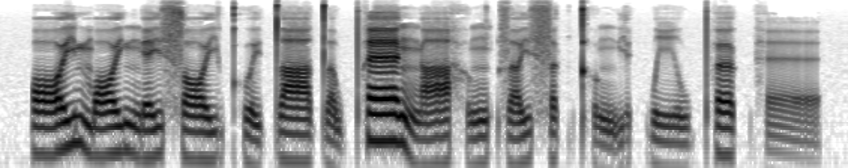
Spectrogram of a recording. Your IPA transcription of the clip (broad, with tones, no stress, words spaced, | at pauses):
ɔː˨˥jmɔː˨˧j ŋe˨˧jsɔː˨jkʷʰe˨˩jt̪aː˨ t̪ɐ˨˩wpʰɛː˥ ŋaː˨˧hʊ˨˧ŋt͡sɐ˨˥j sɐ˧k̚t̪ʰʊ˨˩ŋjɪ˨˥k̚ wiː˨wpʰœː˥k̚hɛː˨˩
